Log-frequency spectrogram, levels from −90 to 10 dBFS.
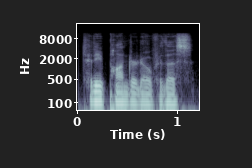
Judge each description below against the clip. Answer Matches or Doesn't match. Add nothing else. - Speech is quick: Doesn't match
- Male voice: Matches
